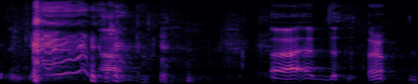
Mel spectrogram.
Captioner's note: laughs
